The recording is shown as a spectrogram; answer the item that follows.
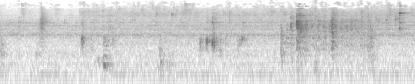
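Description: Chopped frozen onion frying in oil in a cooking pot, a steady sizzle, with a few light clicks and knocks and a louder noisy patch about four and a half seconds in.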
